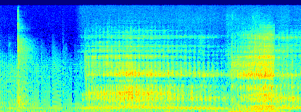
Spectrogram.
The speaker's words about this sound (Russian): Что за черт? Откуда взялась собака?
